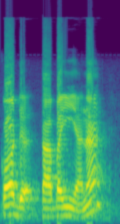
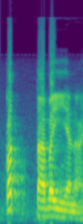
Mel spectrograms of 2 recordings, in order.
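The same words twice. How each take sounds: First: The d is pronounced before the t. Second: The d merges into a doubled t.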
